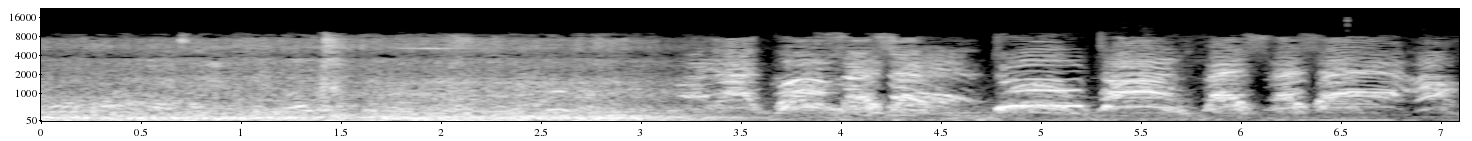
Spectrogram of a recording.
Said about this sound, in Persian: این هم صدای زنان هستش که در اتوبوس‌های شهری شعار میدن و اعلام اعتراض میکنن.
